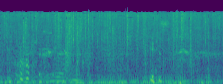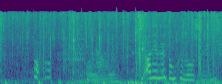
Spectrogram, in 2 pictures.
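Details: Lions that climb trees to seize prey, snarling and growling in a chaotic tussle: low rumbles throughout with harsh, wavering higher snarls in bursts, especially toward the end.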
